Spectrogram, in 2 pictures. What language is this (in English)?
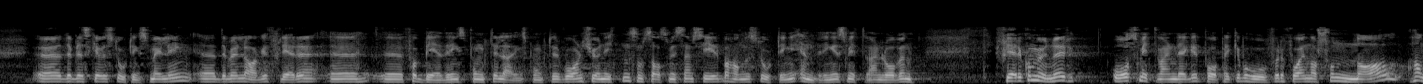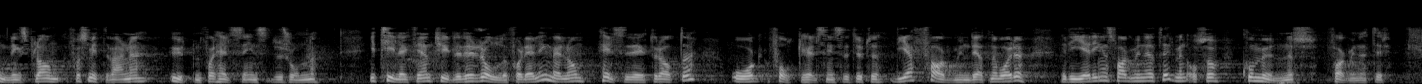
Norwegian Bokmål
